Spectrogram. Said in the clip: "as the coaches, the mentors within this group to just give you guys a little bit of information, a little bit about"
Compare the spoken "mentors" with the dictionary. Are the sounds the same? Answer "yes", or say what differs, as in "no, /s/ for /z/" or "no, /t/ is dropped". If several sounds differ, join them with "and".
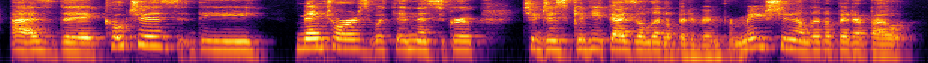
yes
